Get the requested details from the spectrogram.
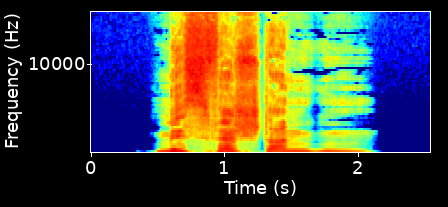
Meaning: past participle of missverstehen
- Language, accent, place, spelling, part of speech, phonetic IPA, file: German, Germany, Berlin, missverstanden, verb, [ˈmɪsfɛɐ̯ˌʃtandn̩], De-missverstanden.ogg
